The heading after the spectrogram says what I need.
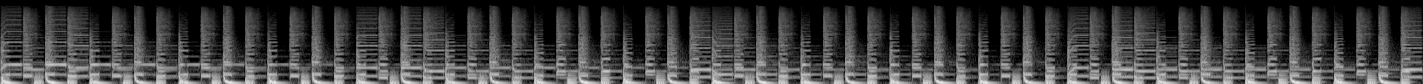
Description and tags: A short loop with a happy theme. High dynamic range.
This was made to work on a wide volume-range without using any compression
